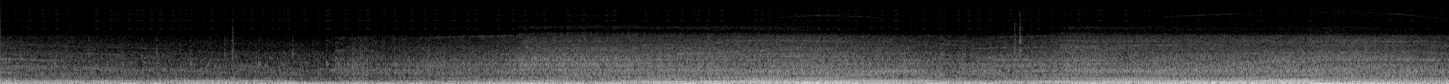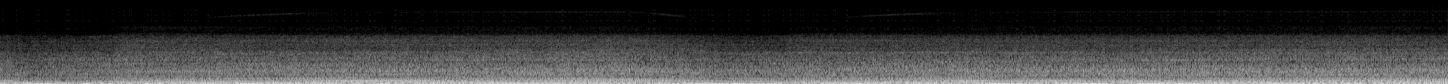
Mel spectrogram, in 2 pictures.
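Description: A vehicle engine hums steadily from inside the cabin, rising as it speeds up.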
